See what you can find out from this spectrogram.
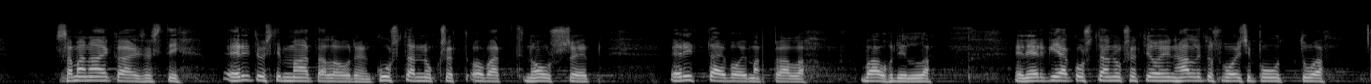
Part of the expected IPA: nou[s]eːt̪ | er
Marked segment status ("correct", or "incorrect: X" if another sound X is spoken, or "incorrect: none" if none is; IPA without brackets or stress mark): incorrect: sː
